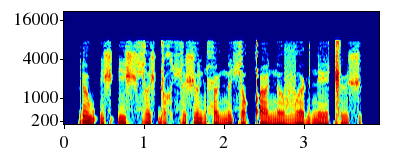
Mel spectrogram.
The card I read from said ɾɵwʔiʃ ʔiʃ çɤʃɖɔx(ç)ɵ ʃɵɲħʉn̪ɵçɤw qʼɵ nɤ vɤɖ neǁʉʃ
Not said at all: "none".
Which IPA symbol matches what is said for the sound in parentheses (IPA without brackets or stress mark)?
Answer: ç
